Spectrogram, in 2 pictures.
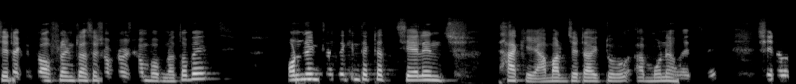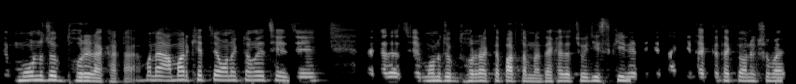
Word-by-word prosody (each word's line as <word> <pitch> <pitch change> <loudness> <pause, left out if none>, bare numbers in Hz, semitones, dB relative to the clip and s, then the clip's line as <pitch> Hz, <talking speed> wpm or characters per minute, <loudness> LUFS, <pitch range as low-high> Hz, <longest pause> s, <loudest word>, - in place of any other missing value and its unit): যেটা 190 0 +3
কিন্তু 195 -1 -14
অফলাইন 190 +2 0
ক্লাসে 190 0 +2
সবসময় 190 -1 -5
সম্ভব 180 -3 -1
না। 155 - 0
তবে 230 +4 +6 1.0
অনলাইন 235 +2 +7
ক্লাসে 235 0 -2
কিন্তু 230 0 -2
একটা 225 0 +2 0.2
challenge 195 -2 +4 0.5
থাকে 175 -4 +4
আমার 160 +2 +3
যেটা 165 -1 +2
একটু 155 +2 -5 0.3
আ - - -2
মনে 165 +1 0
হয়েছে। 145 -1 -11 0.5
সেটা 220 -1 -1
হচ্ছে 215 +1 -7 0.2
মনোযোগ 200 +1 +3
ধরে 175 -1 +4
রাখাটা। 135 -2 -6 0.2
মানে 200 0 +1
আমার 205 +2 +3
ক্ষেত্রে 210 0 -1
অনেকটা 200 0 -2
হয়েছে 200 0 -1 0.2
যে, 175 - -1 0.6
দেখা 180 +1 -5
যাচ্ছে 180 0 -3
মনোযোগ 175 -1 +1
ধরে 165 +1 0
রাখতে 165 +1 -1
পারতাম 165 -1 +3
না। - - -2
দেখা 150 +2 -2
যাচ্ছে 160 +1 -2
যে 175 - +3
screen 185 -3 -1
এর 175 - -3
দিকে - - -12
তাকিয়ে - - -9
থাকতে, 175 0 -2
থাকতে 175 +1 -1
অনেক 165 -1 -3
সময় 165 -1 +1
180 Hz, 185 wpm, -23 LUFS, 165-200 Hz, 1.0 s, অনলাইন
